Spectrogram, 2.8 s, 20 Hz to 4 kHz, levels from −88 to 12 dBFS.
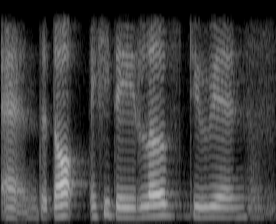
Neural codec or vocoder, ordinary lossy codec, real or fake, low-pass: codec, 24 kHz, 0.5 kbps, DualCodec; none; fake; 3.6 kHz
